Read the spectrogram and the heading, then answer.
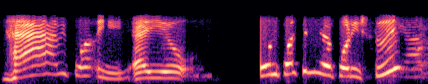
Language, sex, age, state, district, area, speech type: Bengali, female, 45-60, West Bengal, Darjeeling, urban, conversation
